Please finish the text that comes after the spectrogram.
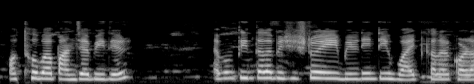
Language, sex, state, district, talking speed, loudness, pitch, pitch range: Bengali, female, West Bengal, Alipurduar, 150 wpm, -15 LUFS, 265 Hz, 240-295 Hz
